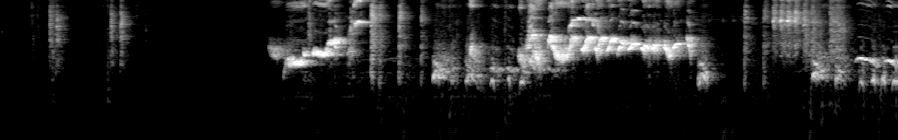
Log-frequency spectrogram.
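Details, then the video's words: White-rumped shama singing: a few faint notes, then a loud varied burst of whistles, slurred warbles and a fast rolling trill, with sharp high clicks. "Relaksasi suara Burung Murai Batu"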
